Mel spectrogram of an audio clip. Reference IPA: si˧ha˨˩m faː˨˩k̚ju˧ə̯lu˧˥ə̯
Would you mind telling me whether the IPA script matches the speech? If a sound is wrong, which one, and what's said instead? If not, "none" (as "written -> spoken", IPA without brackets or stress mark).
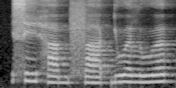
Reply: none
